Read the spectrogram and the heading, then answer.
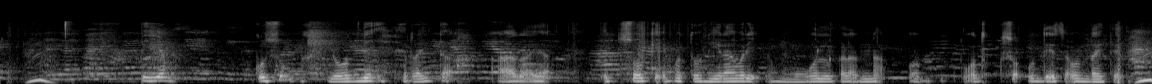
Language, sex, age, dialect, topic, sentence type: Kannada, male, 25-30, Mysore Kannada, agriculture, statement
